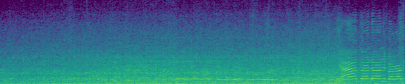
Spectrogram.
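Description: Busy street ambience at a bus stage: a steady low rumble of vehicle engines and traffic under indistinct voices. Near the end a loud voice calls out.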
